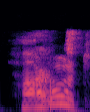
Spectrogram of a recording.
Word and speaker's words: heart: letters four heart yeah but say it properly heart is heart sounds a bit like this hurt hurt heart hurt heart hurt okay great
